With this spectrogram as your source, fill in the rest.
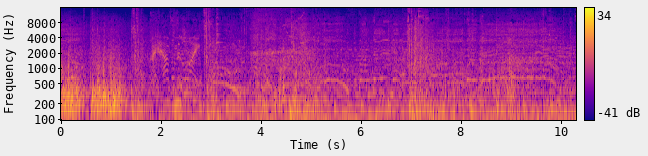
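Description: Gunfire from Alan Wake II, with a few sharp shots standing out amid a busy mix of combat noise, mechanical whooshes and ambient effects, while people talk throughout.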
